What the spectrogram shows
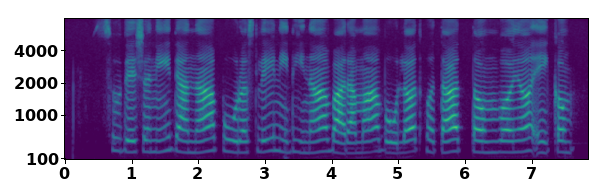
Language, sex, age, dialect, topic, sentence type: Marathi, male, 31-35, Northern Konkan, banking, statement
